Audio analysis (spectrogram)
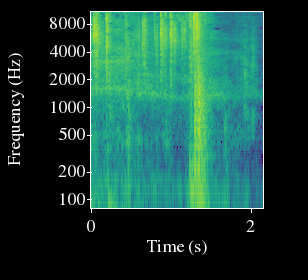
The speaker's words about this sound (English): Roll that roll. Roll all those dice.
